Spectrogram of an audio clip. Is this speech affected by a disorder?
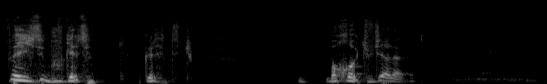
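Yes: cerebral palsy; cervical spine c2 to c7 damaged, two surgeries upcoming, not curative, may need reoperation, worsening.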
